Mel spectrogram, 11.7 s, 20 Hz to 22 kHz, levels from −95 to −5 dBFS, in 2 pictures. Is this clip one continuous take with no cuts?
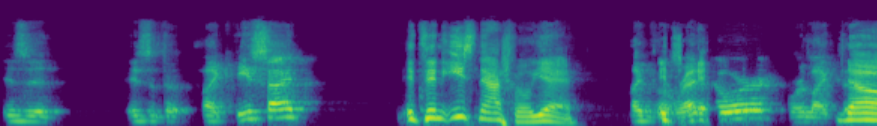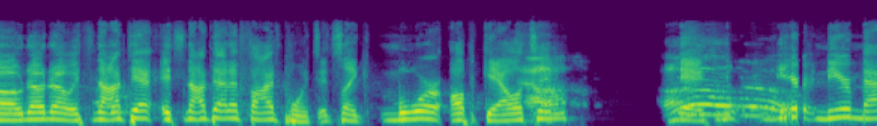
yes; 0 cuts

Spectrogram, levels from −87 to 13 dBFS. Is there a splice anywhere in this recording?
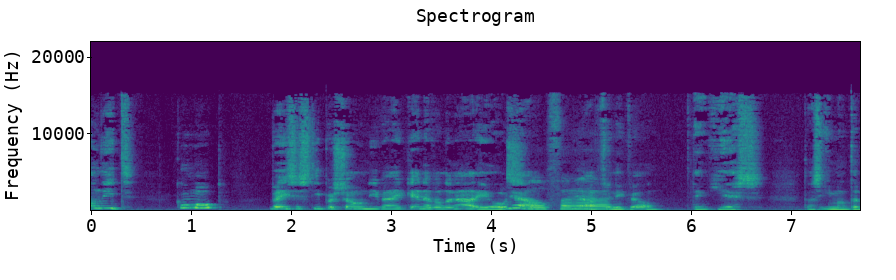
yes; 2 cuts; at 4.1 s, 6.0 s

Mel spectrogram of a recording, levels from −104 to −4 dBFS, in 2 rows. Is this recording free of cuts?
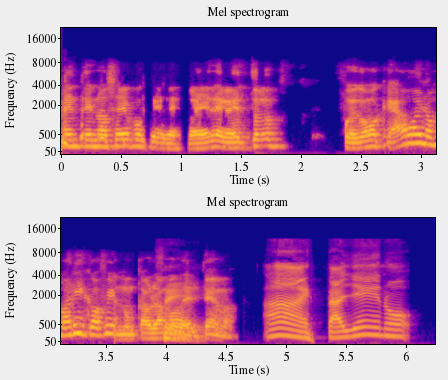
no; 2 cuts; at 3.6 s, 4.6 s

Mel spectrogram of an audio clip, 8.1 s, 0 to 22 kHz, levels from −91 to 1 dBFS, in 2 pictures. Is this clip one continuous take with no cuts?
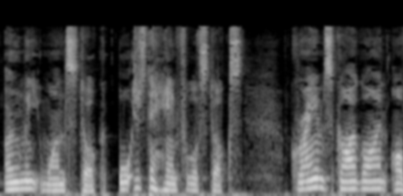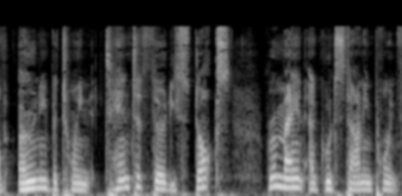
no; 1 cut; at 1.3 s

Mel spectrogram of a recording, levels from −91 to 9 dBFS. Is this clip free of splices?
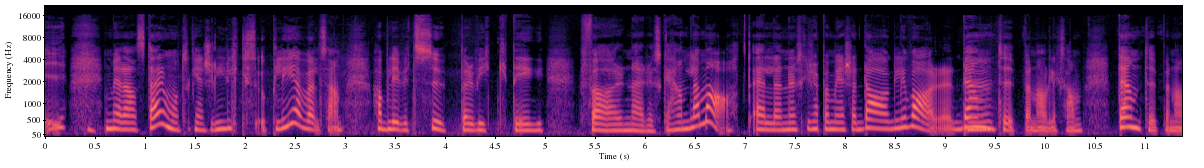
yes; 0 cuts

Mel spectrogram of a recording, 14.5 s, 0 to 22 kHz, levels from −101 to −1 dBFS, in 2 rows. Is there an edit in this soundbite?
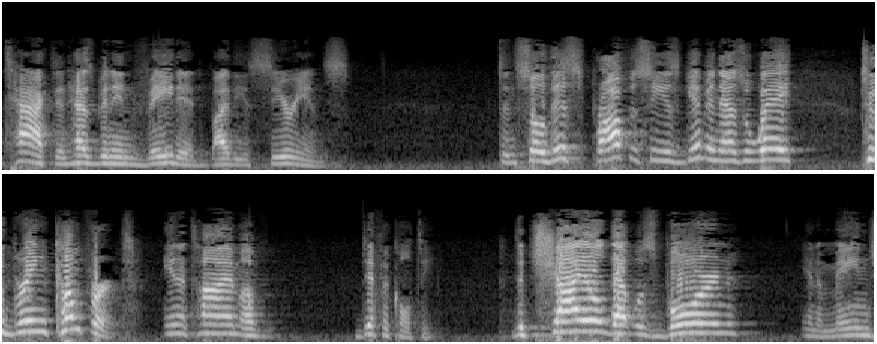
yes; 2 cuts; at 4.1 s, 11.4 s

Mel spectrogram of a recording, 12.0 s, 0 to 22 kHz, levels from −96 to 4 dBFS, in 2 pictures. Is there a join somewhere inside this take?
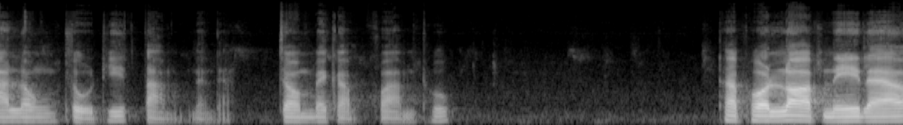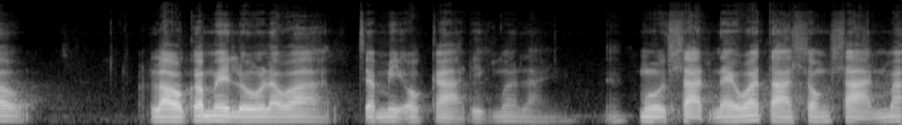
yes; 1 cut; at 10.2 s

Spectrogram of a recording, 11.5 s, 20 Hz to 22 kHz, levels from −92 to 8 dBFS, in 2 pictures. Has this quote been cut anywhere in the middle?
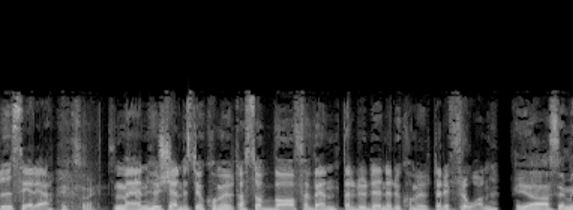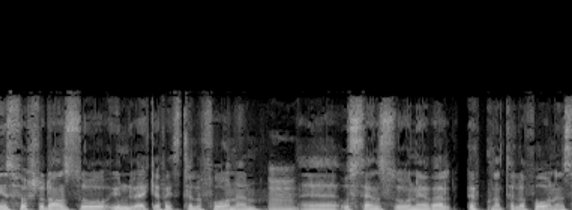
no; 0 cuts

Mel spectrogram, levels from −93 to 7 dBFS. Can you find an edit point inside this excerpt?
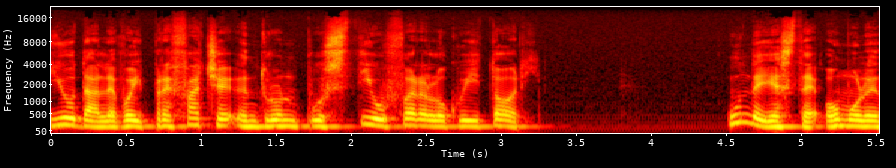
no; 0 cuts

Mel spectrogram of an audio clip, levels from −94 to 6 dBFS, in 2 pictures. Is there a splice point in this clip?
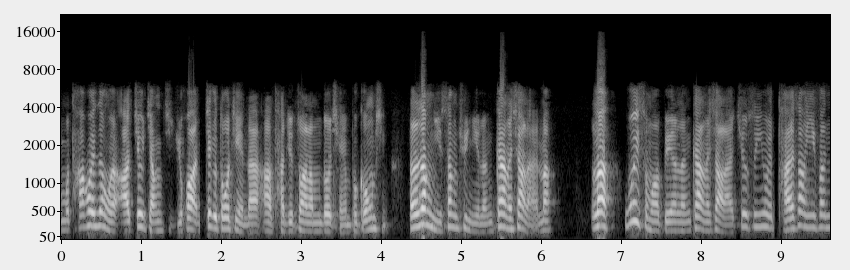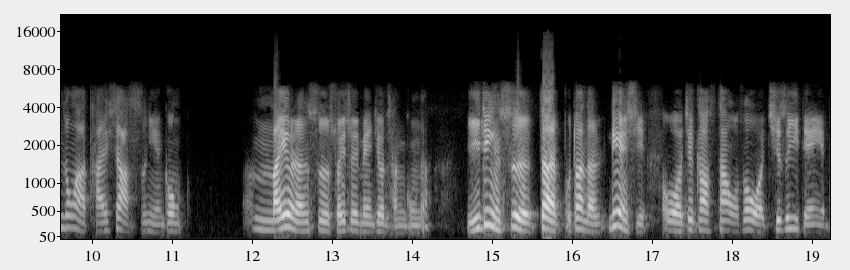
yes; 2 cuts; at 13.4 s, 17.1 s

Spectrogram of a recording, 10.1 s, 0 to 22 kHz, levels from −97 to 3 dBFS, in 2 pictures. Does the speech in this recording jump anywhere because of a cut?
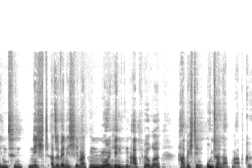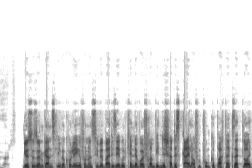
no; 0 cuts

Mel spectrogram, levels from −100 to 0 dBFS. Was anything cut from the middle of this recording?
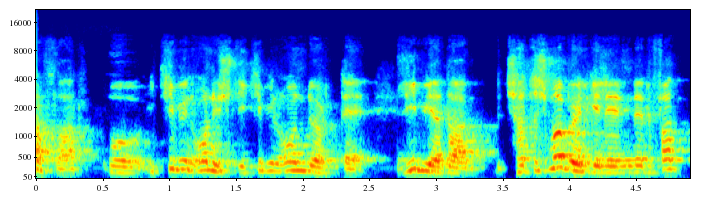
no; 0 cuts

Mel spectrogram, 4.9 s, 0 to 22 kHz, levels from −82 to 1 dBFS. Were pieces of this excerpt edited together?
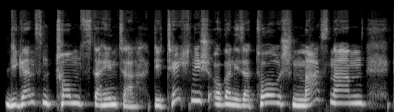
no; 0 cuts

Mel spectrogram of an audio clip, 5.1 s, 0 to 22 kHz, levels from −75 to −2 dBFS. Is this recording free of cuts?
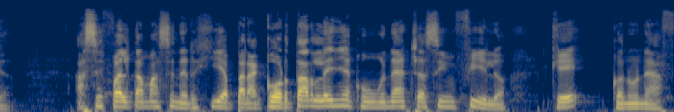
yes; 0 cuts

